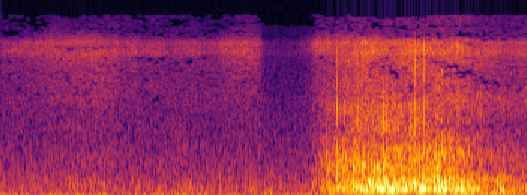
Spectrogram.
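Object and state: Woven fabric sofa upholstery being scratched.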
